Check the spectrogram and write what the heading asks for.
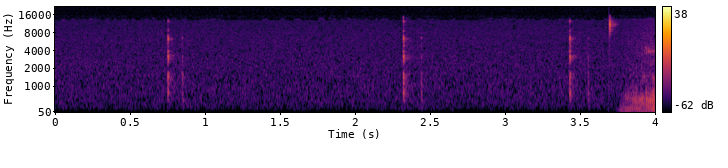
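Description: Faint computer mouse clicks, about four of them spaced a second or so apart, with near silence in between. Speech begins at the very end.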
